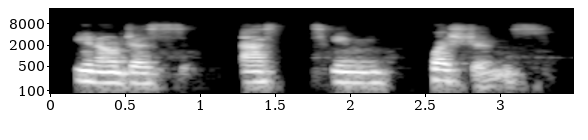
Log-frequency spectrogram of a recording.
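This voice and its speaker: In a Navajo Nation accent, a woman speaks very slowly at a fairly low pitch. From northern Arizona, Navajo reservation area. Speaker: panelist. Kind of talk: casual chat.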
